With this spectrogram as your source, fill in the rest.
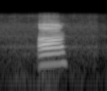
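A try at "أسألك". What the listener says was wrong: Askalahu. We don't elongate it. You are feeling it like this, but it is short. Askalahu.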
